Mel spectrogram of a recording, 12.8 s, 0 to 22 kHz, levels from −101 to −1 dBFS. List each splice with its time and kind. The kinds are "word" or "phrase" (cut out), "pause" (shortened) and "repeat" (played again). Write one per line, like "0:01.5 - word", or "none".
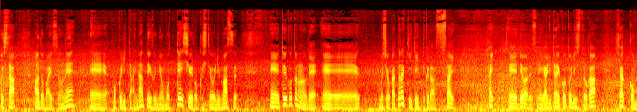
none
